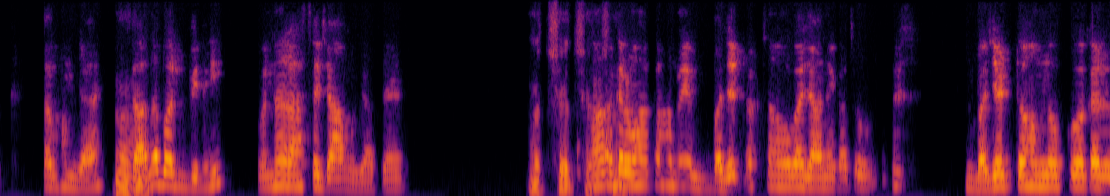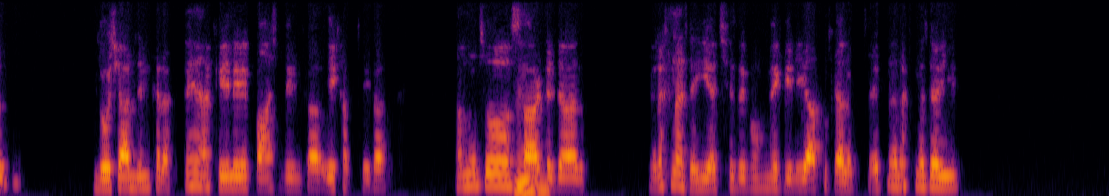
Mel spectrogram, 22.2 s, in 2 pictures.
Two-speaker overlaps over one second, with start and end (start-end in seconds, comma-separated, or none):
none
